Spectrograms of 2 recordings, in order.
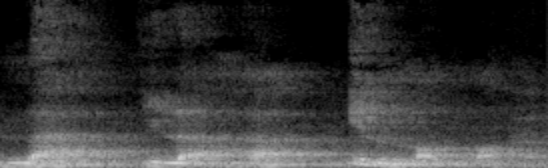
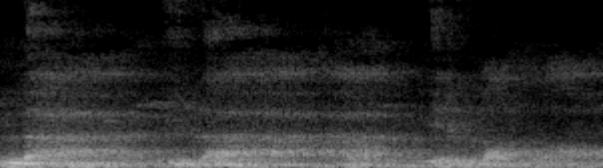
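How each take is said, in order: First: It is said in a loud, shouting voice. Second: It is said in a soft, quiet voice.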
